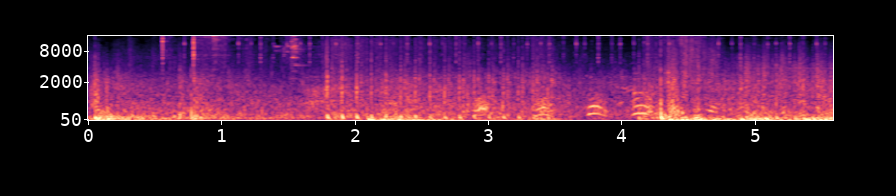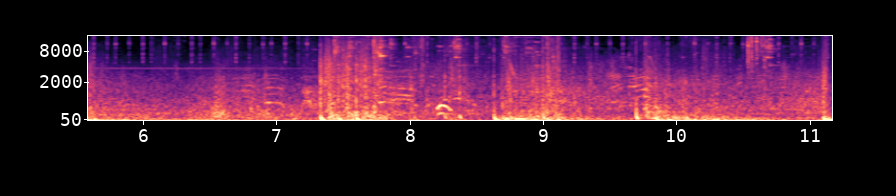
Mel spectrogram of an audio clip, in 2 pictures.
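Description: Gunshots crack and boom in quick bursts.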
